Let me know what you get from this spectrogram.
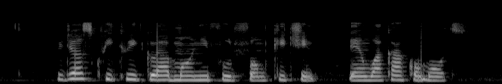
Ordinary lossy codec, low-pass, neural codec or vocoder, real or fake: none; 7.2 kHz; none; real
